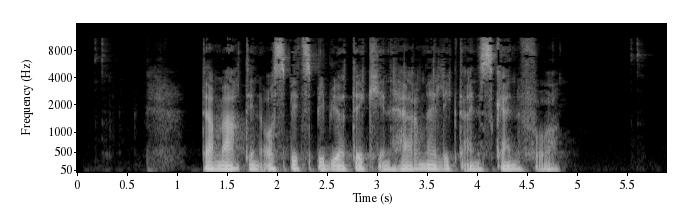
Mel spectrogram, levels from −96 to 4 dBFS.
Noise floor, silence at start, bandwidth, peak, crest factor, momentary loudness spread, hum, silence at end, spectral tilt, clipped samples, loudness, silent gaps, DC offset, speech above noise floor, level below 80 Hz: -83 dBFS; 1.25 s; 11.5 kHz; -4 dBFS; 22 dB; 8 LU; none; 1.1 s; -5 dB/octave; under 0.1%; -26 LUFS; none; under 0.1%; 59 dB; -32 dBFS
